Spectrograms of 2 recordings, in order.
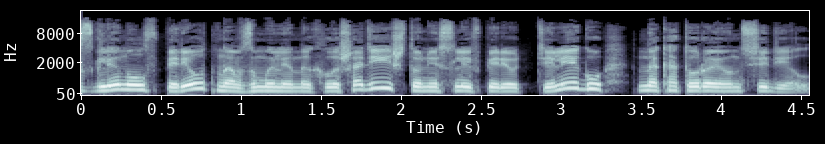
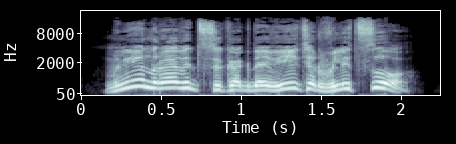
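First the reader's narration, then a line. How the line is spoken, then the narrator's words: Shouted. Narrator (Russian): прокричал Никита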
